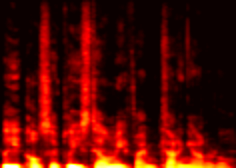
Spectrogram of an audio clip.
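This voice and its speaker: Low-voiced man reading aloud. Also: a little fast, dark tone. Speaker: streamer reading a book aloud. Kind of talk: audiobook-style narration with casual livestream chat.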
